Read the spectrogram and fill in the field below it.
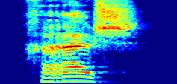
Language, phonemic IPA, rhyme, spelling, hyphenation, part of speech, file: Dutch, /ɣəˈrœy̯s/, -œy̯s, geruis, ge‧ruis, noun, Nl-geruis.ogg
- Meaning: 1. rustling, rushing, noise 2. murmur (of the heart)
